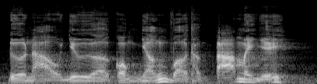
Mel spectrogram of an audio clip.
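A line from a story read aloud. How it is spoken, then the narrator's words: Muttering old man. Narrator (Vietnamese): Ông Thủ lẩm bẩm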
